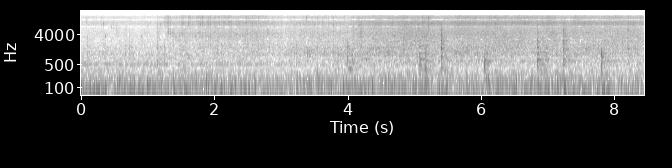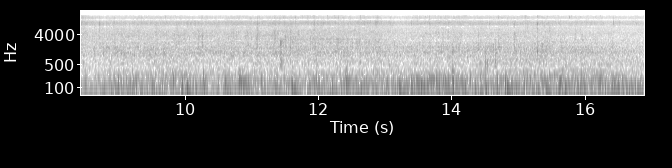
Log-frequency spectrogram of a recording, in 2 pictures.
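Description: Chopped tomatoes, onions and dried red chillies sizzling in hot oil in a nonstick wok, stirred with a wooden spatula. The sizzle is louder in the first half, with a few light knocks and scrapes of the spatula against the pan, then settles to a steadier, quieter sizzle.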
